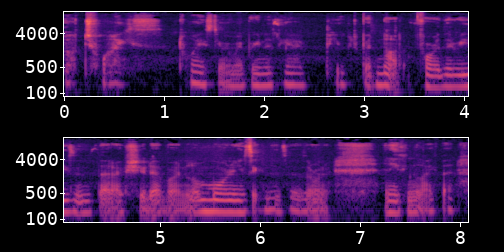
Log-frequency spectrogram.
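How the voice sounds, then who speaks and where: A woman with a Swedish accent speaks at a moderate pace. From Sweden. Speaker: vlogger. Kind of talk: casual chat.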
